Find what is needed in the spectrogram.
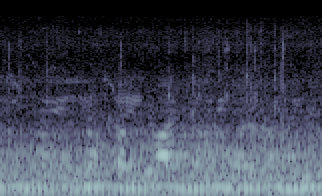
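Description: Ponies cantering on arena sand, their hoofbeats faint and irregular, over a steady low hum.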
